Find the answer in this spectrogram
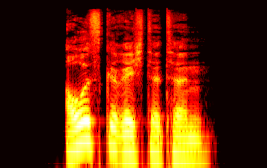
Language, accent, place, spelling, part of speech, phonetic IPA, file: German, Germany, Berlin, ausgerichteten, adjective, [ˈaʊ̯sɡəˌʁɪçtətn̩], De-ausgerichteten.ogg
- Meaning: inflection of ausgerichtet: 1. strong genitive masculine/neuter singular 2. weak/mixed genitive/dative all-gender singular 3. strong/weak/mixed accusative masculine singular 4. strong dative plural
